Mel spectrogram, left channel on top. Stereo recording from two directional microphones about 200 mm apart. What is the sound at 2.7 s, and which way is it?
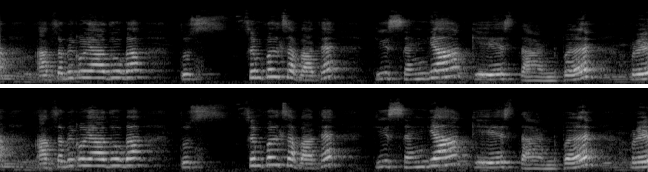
A woman's voice, 5° left (ahead or behind).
